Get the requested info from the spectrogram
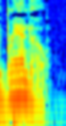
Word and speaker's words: Brandow: He wants me to say Brando. And I'm going to say Brando from now on, even though there's an A in there. Brando. The A is silent.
